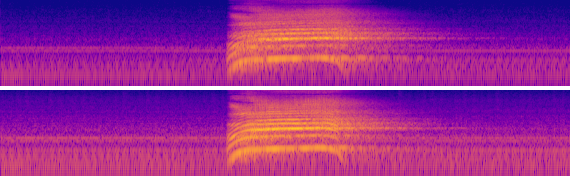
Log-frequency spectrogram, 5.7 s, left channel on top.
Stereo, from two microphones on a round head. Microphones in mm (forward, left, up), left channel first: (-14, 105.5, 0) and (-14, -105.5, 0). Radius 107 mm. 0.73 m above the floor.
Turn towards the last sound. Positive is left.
turn(degrees=-50)  # may be behind; listen again after turning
